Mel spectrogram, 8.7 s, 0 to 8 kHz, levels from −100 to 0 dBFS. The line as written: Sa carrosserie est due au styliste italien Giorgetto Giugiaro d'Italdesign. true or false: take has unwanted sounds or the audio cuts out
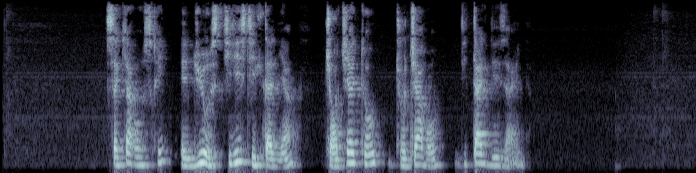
false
